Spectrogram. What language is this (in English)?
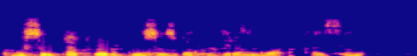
Kinyarwanda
